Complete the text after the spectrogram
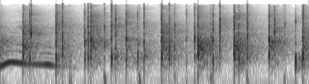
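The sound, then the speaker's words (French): Audience clapping to welcome a guest singer on a music show: sharp, distinct claps fall in a quick, even beat throughout and sound like a small group rather than a large crowd. “On va tous l'applaudir.”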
